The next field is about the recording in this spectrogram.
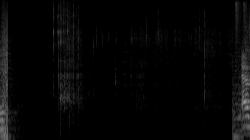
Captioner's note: chewing popcorn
